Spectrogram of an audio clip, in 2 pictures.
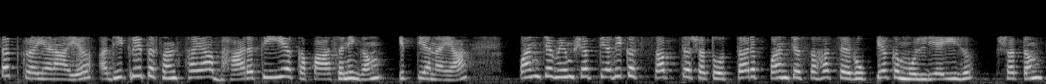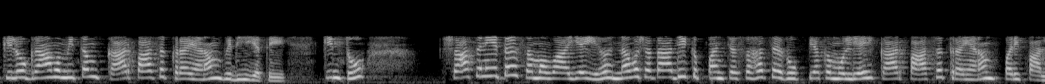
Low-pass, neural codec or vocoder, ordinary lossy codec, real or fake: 3.6 kHz; none; Opus, 24 kbps; real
